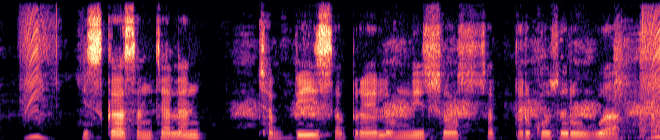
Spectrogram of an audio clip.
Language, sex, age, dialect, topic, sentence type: Hindi, male, 18-24, Kanauji Braj Bhasha, banking, statement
